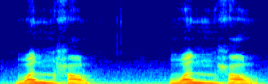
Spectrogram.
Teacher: اب یہاں پر نون ساکن آ گیا، اور نون ساکنہ کے بعد ہا آیا، اور ہا حروف حلقی میں سے ہے، حروف اظہار میں سے ہے، تو لہٰذا اب نون ساکنہ کے بعد ہا آنے کی وجہ سے اس نون کو آپ ظاہر کر کے پڑھیں گے، اس نون میں اخفا نہیں ہوگا، وانحر نہیں پڑھنا ہے، بلکہ جو پڑھنا ہے وانحر، وانحر۔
